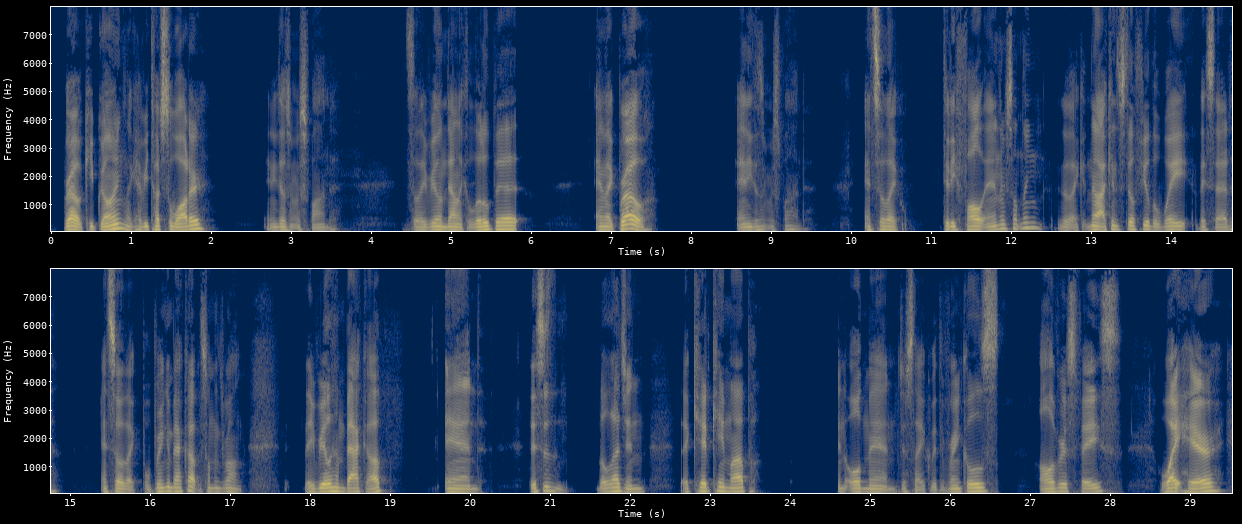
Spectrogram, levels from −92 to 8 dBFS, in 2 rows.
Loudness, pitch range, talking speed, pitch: -22 LUFS, 105-125 Hz, 175 wpm, 115 Hz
